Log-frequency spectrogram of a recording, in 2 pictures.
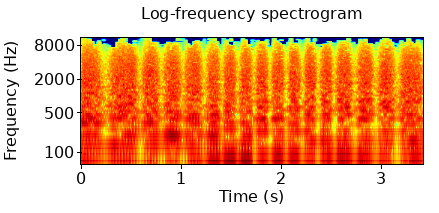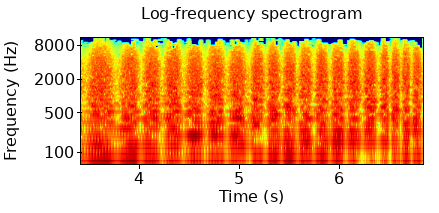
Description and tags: A dubstep wobble bass drop loop
Made with GMS (Groove Machine Synth)
In Fl Studio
